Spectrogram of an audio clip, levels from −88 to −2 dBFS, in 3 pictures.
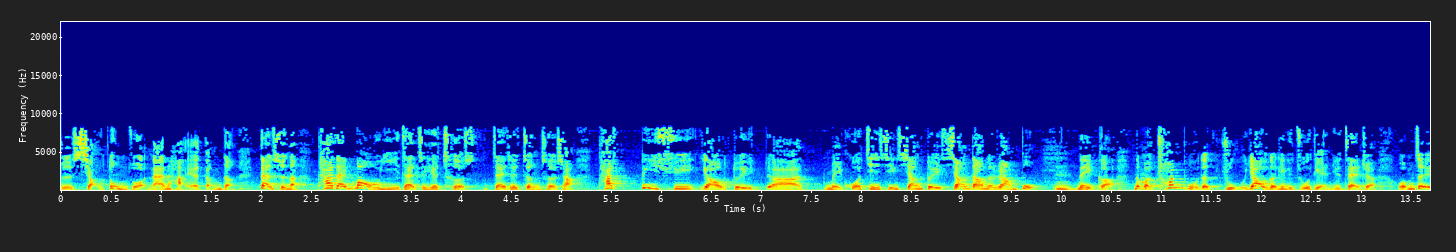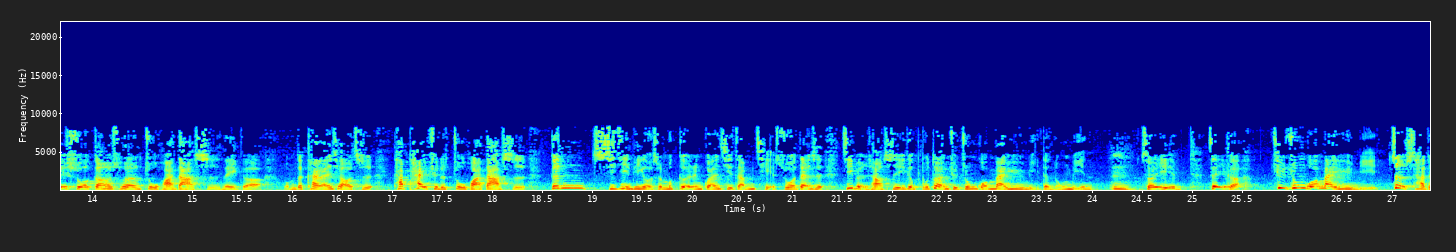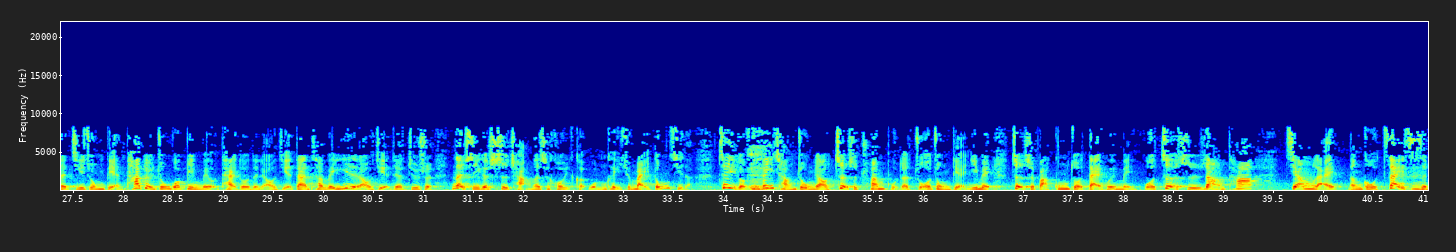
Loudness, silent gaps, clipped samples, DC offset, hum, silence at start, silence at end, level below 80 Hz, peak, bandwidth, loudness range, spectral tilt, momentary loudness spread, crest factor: -25 LUFS; none; under 0.1%; under 0.1%; none; 0 s; 0 s; -56 dBFS; -4 dBFS; 8.8 kHz; 1 LU; -5 dB/octave; 6 LU; 20 dB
